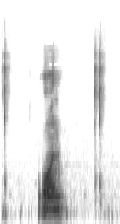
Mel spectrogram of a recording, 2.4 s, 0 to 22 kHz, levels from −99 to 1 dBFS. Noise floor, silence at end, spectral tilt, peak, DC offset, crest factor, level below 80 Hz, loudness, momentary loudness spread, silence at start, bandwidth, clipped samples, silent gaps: -78 dBFS; 0.4 s; -5.5 dB/octave; -8 dBFS; under 0.1%; 22 dB; -82 dBFS; -26 LUFS; 22 LU; 0.05 s; 11 kHz; under 0.1%; none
